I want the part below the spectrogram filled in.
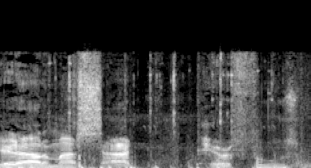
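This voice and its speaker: Over clear background noise, a man puts on a raspy character voice of medium pitch, swinging very widely in pitch at a fairly slow pace. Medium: video game. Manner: gruff, blunt.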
